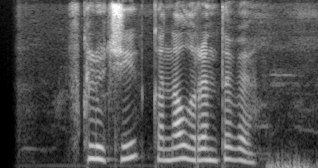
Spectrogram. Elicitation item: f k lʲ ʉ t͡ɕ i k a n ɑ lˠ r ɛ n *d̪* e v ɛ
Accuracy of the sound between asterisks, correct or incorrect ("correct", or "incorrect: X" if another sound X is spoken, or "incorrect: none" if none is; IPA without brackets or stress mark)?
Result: incorrect: t̪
